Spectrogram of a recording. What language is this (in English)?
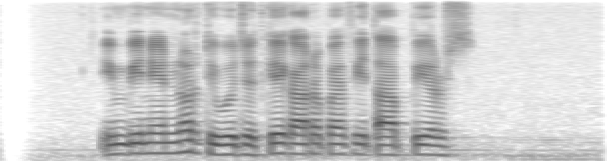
Javanese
